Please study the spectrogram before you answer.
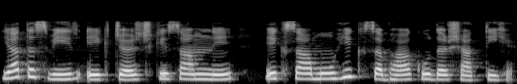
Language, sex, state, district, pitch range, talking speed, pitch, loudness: Hindi, female, Jharkhand, Ranchi, 225-260 Hz, 140 wpm, 240 Hz, -13 LUFS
